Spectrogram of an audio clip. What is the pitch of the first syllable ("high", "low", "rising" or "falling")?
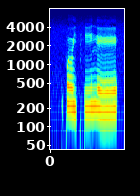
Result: falling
